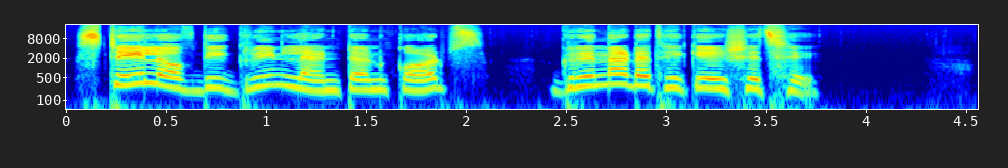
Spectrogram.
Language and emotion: Bengali, neutral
